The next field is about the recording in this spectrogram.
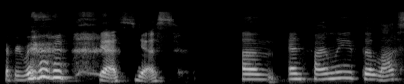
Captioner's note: laughs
